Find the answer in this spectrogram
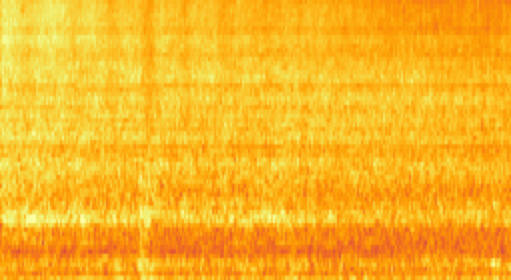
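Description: Spiced masala sizzling in hot oil in a kadai, a steady hiss that fades slightly toward the end.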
